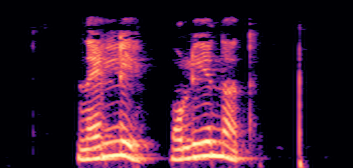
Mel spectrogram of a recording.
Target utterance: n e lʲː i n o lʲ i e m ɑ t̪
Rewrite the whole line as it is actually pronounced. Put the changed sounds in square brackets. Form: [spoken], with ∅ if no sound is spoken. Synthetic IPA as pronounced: n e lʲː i [m] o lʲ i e [n] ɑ t̪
